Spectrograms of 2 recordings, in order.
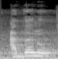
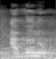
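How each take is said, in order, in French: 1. Les mots sont coupés et enchaînés vite. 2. Les mots sont coupés et enchaînés vite.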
